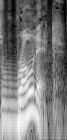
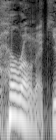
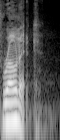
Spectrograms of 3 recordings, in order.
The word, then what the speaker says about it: Roenick: I also got corrected. It's Roenick. Like Jeremy Roenick. It's really? Not Heronick. You don't pronounce the H. It's Roenick.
